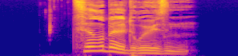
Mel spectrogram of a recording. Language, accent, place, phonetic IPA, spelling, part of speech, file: German, Germany, Berlin, [ˈt͡sɪʁbl̩ˌdʁyːzn̩], Zirbeldrüsen, noun, De-Zirbeldrüsen.ogg
- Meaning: plural of Zirbeldrüse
